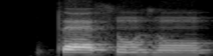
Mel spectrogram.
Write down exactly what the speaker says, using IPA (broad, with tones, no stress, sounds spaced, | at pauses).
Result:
t ɛ˨ s ũ˨ z ũ˨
